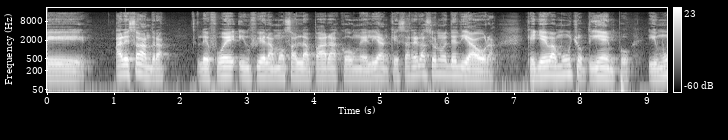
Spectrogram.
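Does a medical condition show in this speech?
No.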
